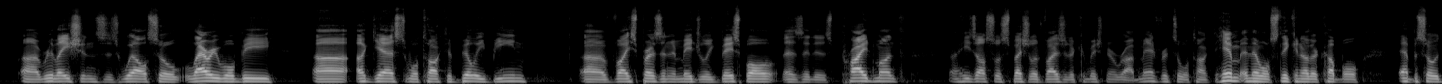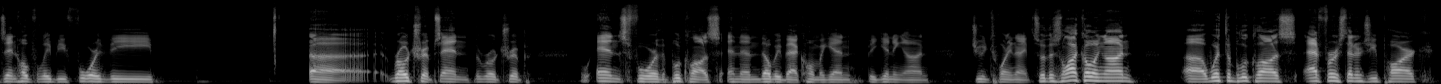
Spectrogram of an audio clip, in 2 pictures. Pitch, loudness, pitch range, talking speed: 130 Hz, -28 LUFS, 125-145 Hz, 190 wpm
